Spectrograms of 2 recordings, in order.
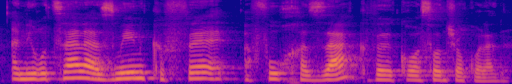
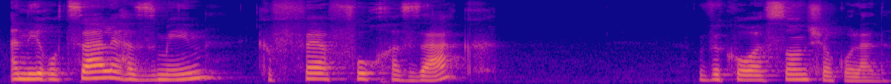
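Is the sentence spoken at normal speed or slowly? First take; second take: normal; slowly. First: The sentence is spoken at normal conversational speed. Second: The sentence is spoken noticeably more slowly.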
